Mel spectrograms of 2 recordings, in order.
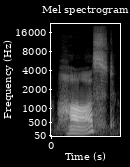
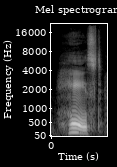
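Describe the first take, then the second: First: The vowel is a short 'a' sound. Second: The vowel is a long 'ay' sound. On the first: The speaker calls it wrong. "It's not hast" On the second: The speaker calls it right. "It is haste with an A sound"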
